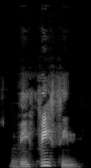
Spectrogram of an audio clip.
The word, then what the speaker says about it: difícil: Y esto sería última sílaba, porque es cortita. Pájaro, pájaro. Última, penúltima, antepenúltima. ¿Dónde se carga la voz? Antepenúltima. Difícil, difícil.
